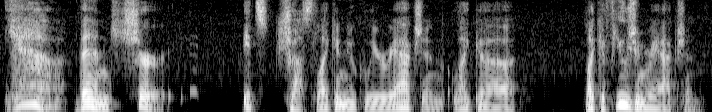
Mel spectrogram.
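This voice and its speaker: A man voicing an anxious, excitable male character thinking aloud in halting, agitated bursts in an audio drama. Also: mid-range voice, husky, pitched above the performer's own voice, heavily acted. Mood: excited, grappling. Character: Mike, anxious excitable man puzzling out eerie coincidences. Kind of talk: dramatic audio fiction monologue.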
